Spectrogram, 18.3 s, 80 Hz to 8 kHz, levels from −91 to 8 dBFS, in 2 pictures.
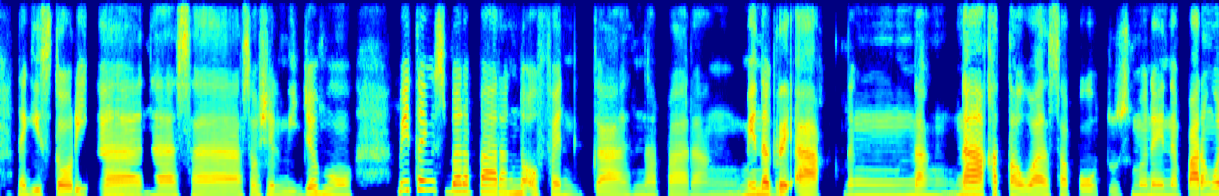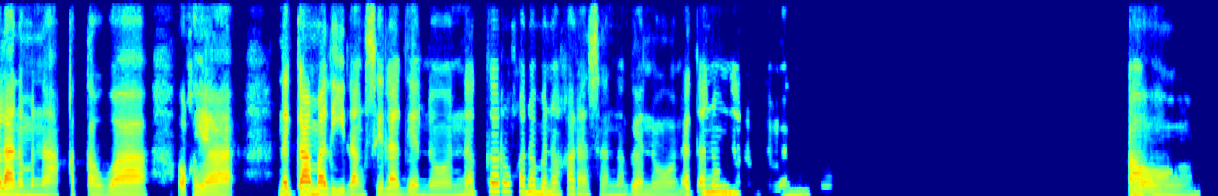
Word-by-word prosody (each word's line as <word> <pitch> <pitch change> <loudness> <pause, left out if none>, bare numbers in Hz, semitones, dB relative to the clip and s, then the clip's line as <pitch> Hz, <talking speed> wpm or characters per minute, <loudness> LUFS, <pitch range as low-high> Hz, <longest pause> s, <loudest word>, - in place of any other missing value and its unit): nag-i-story 190 +1 +1
ka 190 -2 +2
na 180 0 0
sa 175 -2 +2
social 185 +1 0
media 175 +10 0
mo, 215 -4 -5 0.3
may 350 +2 +2
times 370 -5 +3
ba 305 0 +4
parang 270 -3 +2
na-offend 210 -7 -1
ka 170 0 0
na 180 -1 -8
parang 85 - -7
may 215 - +6
nag-react 195 -5 +6
ng 195 -1 -7
ng 195 0 0 0.2
nakakatawa 220 -4 +5
sa 200 - +1
photos 190 0 -5
mo 200 0 -6
na 200 - +3
'yon 195 - -4
na - - -51
parang 210 +1 +5
wala 220 -1 +6
namang 200 -2 -6
nakakatawa 190 +1 -2 0.2
o 185 - -3
kaya 175 -2 0 0.4
nagkamali 225 -3 +4
lang 180 0 -3
sila 210 +1 0
gano'n. 190 -1 -9
Nagkaroon 320 +7 -5
ka 295 - -5
na 275 - -4
ba 245 - -5
ng 230 - -6
karanasan 190 -2 -5
na 185 - -13
gano'n 170 -1 -10
at 220 - -9
anong 275 -1 -3
naramdaman 205 -5 -13 0.2
mo? 270 - -30 2.3
Oo. 185 -1 -4
195 Hz, 160 wpm, -24 LUFS, 185-225 Hz, 2.3 s, may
